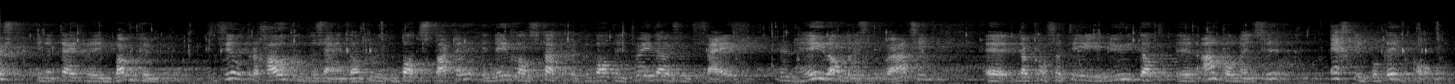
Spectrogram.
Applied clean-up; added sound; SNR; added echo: none; Splash, splatter; 19 dB; reverberation time 2.6 s.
